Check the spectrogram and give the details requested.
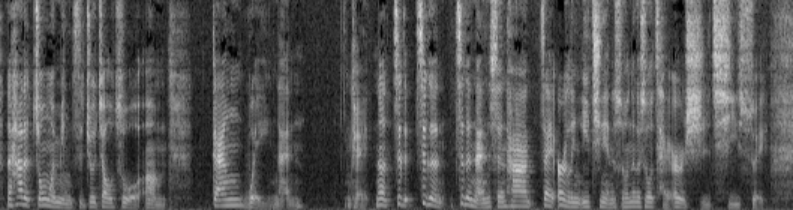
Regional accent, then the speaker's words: Vancouver, British Columbia, Canada; 那因为我就是温哥华的

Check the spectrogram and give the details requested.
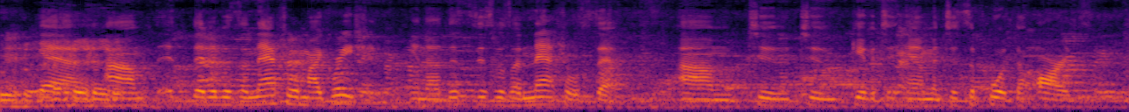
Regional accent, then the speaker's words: Philadelphia, Pennsylvania, United States; My father, I grew up in Philadelphia in the 60s, and my father was a fabulous, fabulous artist, and I watched him.

